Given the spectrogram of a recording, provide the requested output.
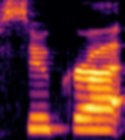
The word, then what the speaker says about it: Sucre: Also, we forgot to touch on the name, how I pronounce it with the French. You pronounce it as Sucre.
